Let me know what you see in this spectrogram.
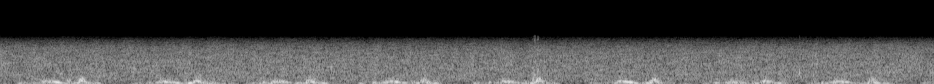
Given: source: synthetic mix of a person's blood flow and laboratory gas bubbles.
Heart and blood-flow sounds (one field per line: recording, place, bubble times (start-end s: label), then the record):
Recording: Doppler ultrasound of blood flow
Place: precordium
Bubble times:
0.58-0.76 s: bubbles
5.28-5.42 s: bubbles
7.95-8.04 s: bubbles
From the record:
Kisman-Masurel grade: 121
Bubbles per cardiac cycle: 1 to 2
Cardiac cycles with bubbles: 10 to 50%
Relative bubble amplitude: barely perceptible (0.100 to 0.250)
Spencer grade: 2 (many but less than half of the cardiac periods contain bubble signals, singularly or in groups)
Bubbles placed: only in the low amplitude regions of the cardiac cycle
